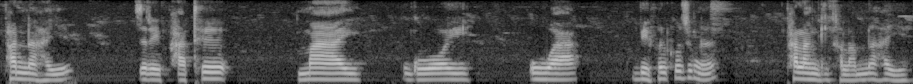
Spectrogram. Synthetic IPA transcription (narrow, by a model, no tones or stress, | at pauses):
pʰanːaɦajɯ | zɯɾejpʰatʰɯ | maj | ɡɔj | uwa | bepʰɯɾkʰɔzuŋɯ | pʰalaŋɡikʰalamnɯɦajɯ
